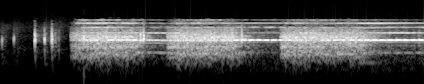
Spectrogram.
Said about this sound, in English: What's that? Oh, just testing the burglar alarm, I guess.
